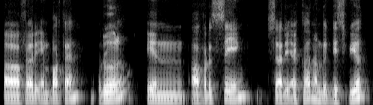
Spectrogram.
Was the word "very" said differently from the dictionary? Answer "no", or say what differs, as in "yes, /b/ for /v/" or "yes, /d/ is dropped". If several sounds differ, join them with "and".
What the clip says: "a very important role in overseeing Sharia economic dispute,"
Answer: yes, /f/ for /v/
